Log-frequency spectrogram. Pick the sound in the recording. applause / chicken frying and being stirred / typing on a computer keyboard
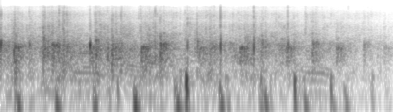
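applause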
